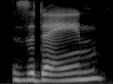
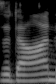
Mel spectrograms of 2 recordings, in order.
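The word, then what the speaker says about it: Zidane: I've always said his name is Zadane and then I found out that they pronounce it as Zidon and I try and fix it, but sometimes it comes out wrong.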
